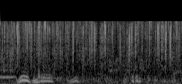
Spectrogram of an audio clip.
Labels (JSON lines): {"label": "biophony, cascading saw", "recorder": "SoundTrap 600 or HydroMoth"}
